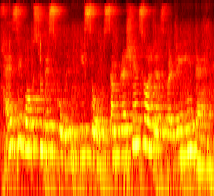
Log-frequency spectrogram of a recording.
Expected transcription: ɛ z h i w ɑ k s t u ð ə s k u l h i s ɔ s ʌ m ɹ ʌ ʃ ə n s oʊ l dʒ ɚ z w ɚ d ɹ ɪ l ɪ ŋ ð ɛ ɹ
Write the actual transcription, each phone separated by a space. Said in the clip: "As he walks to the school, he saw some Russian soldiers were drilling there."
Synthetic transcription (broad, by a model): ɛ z h i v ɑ k s t u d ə s k u l h i s ɔ s ʌ m ɹ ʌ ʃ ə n s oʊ l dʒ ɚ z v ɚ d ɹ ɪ ɪ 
